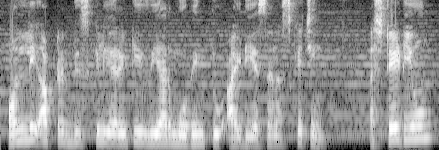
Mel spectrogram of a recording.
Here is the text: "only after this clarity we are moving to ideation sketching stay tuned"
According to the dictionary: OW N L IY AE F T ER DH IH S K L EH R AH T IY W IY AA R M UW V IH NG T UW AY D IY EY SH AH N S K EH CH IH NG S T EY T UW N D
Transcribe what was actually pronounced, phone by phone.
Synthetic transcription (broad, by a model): OW N L IY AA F T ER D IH S K L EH R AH T IY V IY AA R M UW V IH NG T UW AY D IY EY S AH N S K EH CH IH NG S T EY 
